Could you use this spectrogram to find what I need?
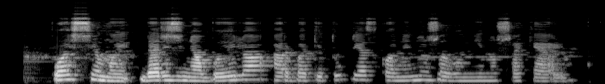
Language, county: Lithuanian, Kaunas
